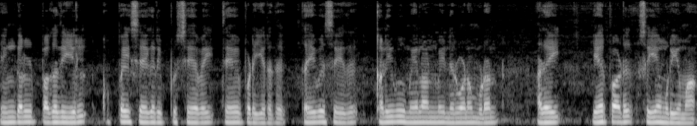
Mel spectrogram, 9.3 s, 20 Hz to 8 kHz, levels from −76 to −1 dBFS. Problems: background sounds at intervals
